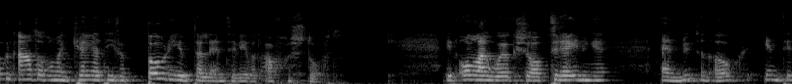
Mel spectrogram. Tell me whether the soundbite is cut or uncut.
cut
